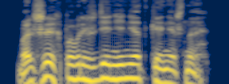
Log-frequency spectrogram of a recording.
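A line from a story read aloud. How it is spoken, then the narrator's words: Sighing. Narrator (Russian): капитан вздохнул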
